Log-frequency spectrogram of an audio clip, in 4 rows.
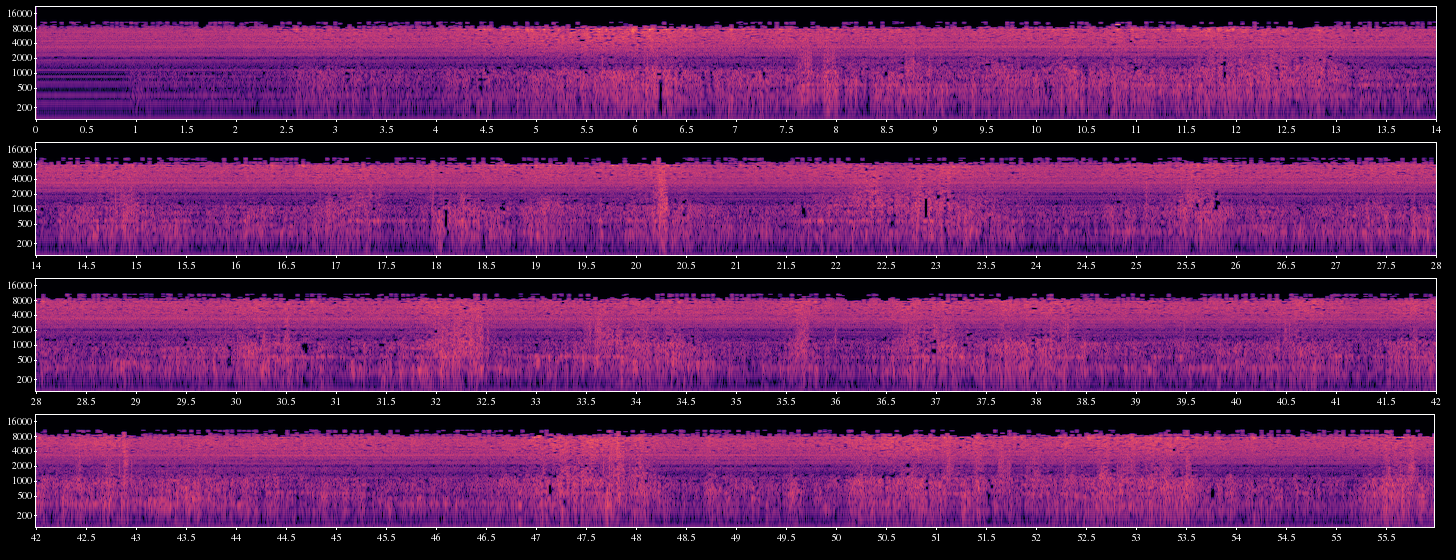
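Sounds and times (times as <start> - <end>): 
4657 kHz shortwave radio signal: 0.0 - 55.9.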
